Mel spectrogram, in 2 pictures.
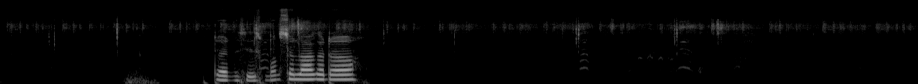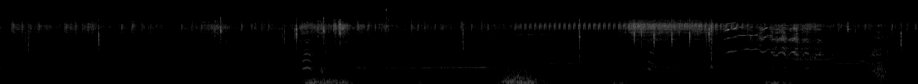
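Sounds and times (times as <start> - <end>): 
horse hooves clip-clopping: 0.0 - 18.3
speech: 2.2 - 3.7
horse whinnying: 16.4 - 17.9.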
